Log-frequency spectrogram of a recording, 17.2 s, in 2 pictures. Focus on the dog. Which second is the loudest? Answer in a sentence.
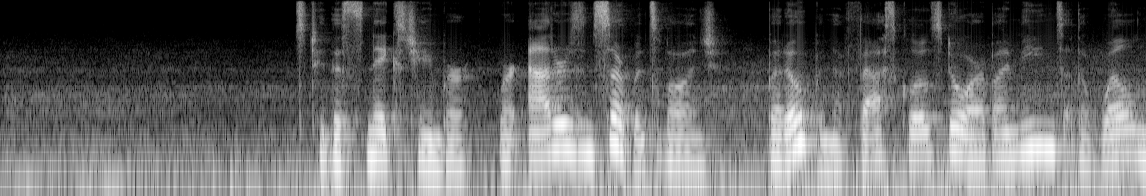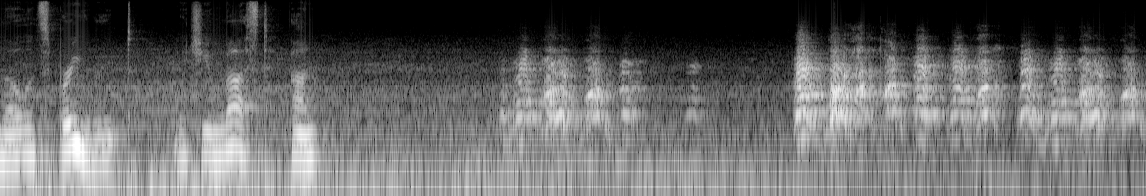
The loudest moment of the dog is at 15 seconds.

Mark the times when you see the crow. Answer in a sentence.
The crow can't be heard in this clip.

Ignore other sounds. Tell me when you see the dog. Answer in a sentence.
The dog can be heard from 12.3 to 13.8 s and from 14.6 to 17.1 s.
